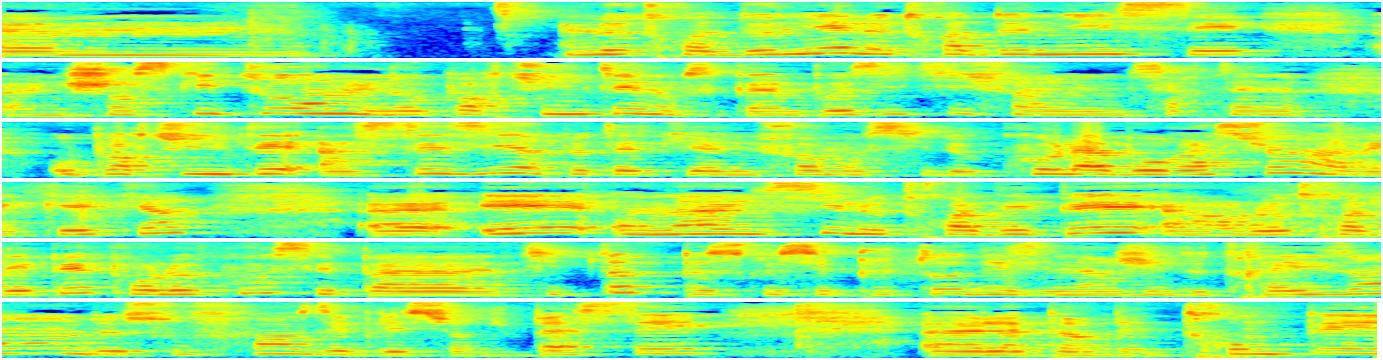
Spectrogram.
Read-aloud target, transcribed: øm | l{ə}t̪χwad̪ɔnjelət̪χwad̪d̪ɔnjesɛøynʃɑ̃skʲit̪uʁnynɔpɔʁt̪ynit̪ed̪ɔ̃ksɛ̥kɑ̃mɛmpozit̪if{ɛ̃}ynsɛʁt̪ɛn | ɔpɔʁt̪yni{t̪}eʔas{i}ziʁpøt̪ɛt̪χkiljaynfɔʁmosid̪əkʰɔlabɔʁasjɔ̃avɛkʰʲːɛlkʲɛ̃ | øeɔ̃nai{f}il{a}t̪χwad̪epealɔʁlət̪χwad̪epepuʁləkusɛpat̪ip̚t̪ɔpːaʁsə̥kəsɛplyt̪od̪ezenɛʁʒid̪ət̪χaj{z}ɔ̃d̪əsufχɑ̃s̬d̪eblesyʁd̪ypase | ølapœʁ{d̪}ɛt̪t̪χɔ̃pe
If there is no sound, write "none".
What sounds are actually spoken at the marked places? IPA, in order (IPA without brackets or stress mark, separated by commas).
ə, ɛ̃, t̪, e, s, ə, z, d̪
